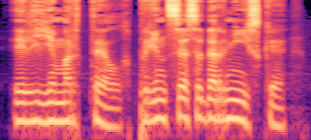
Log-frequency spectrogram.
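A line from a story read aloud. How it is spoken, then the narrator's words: Serpent's hiss. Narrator (Russian): прошипел красный змей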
